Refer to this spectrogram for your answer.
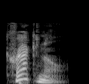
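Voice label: "cracknel", British English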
